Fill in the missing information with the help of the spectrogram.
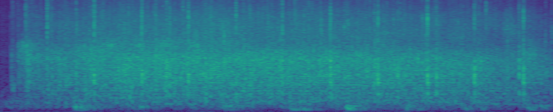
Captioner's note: applause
